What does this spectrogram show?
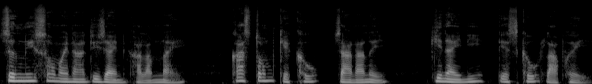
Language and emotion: Bodo, fearful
